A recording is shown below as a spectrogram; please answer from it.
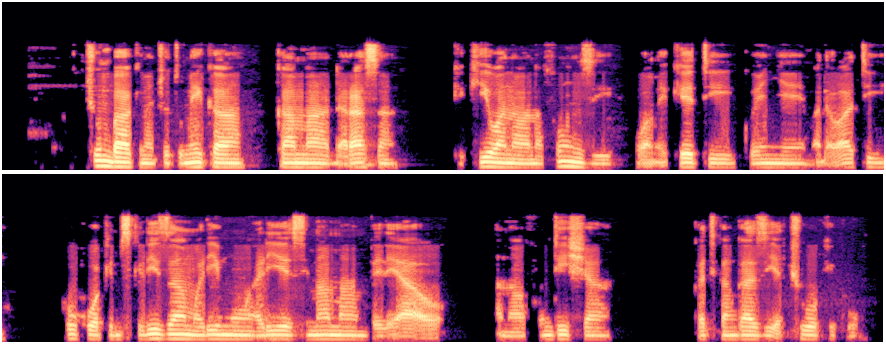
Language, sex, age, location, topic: Swahili, male, 36-49, Dar es Salaam, education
